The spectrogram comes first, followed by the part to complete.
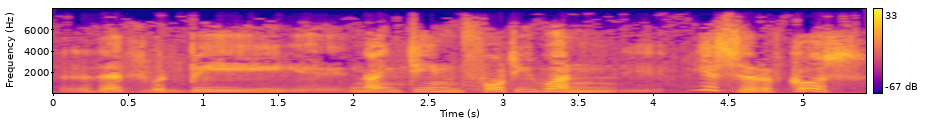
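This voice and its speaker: An actor playing a polite, hesitant manservant in a 1940s radio drama, husky and halting, on a muffled old recording. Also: male voice, fairly high pitch, very animated, heavily acted. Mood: hesitant, deferential. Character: deferential, hesitant male servant, easily tickled.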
